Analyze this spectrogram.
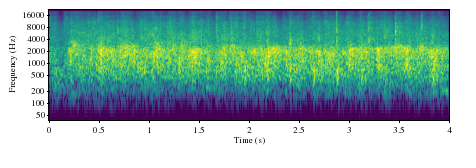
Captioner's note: applause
